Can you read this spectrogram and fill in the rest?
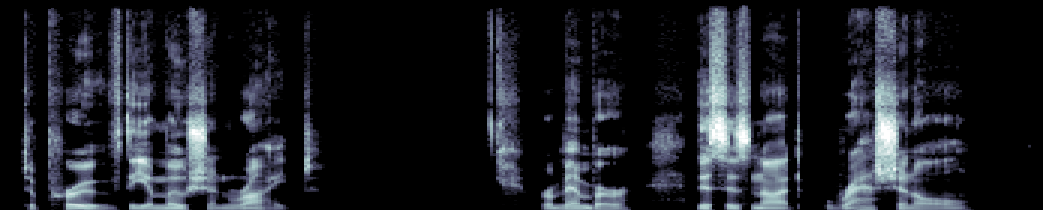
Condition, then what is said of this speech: No condition.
